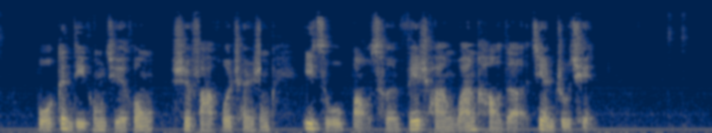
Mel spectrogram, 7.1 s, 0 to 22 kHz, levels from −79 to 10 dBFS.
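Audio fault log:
2.59 to 2.61 s, damaged data in a compressed stream: a short burst of corruption breaks into the speech for about 20 ms. It sounds like a brief digital blip. Some bytes in the compressed stream were lost or overwritten. The decoder could not read the frames there correctly. It lost sync and had to hunt for the next valid frame header. The garbled output during that search is the blip.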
